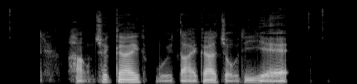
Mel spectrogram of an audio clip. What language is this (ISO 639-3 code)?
yue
